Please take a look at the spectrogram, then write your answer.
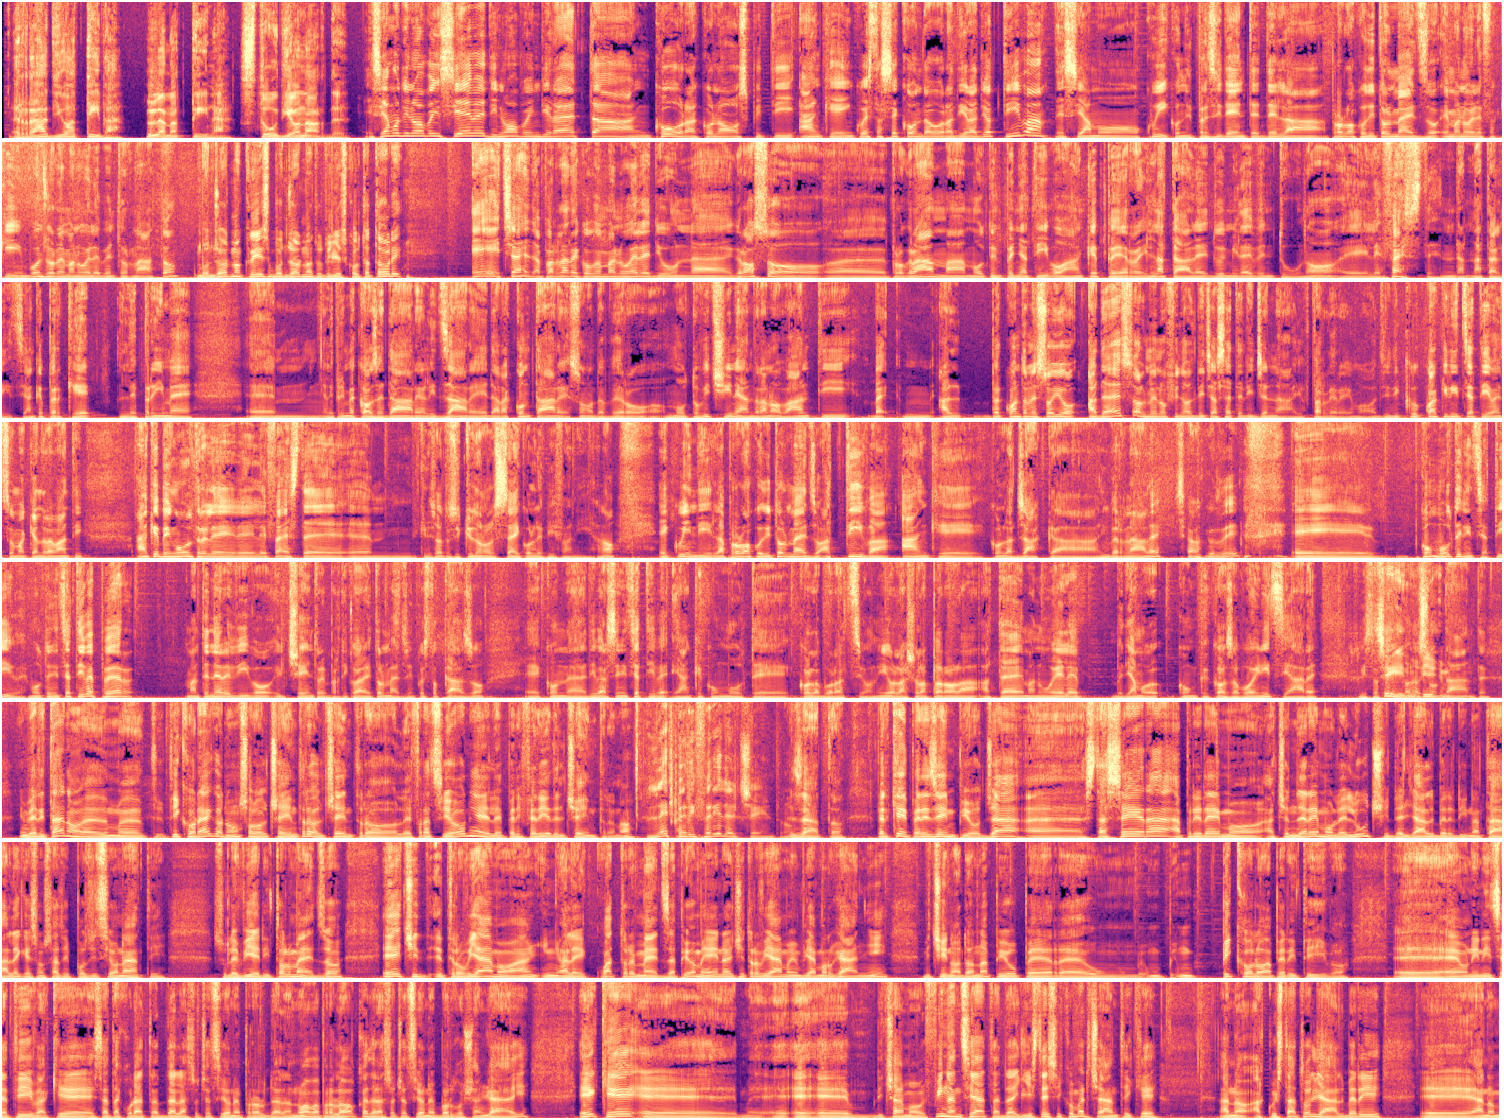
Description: L'AUDIO dell'intervento a Radio Studio Nord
